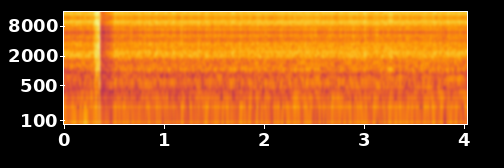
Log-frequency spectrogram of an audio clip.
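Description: Buell XB12R's air-cooled V-twin idling with an uneven low rumble. A single sharp knock comes about a third of a second in.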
